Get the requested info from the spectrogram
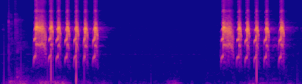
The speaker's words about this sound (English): But just for from a more scientific point of view, here are a couple calls that are familiar from the Western burrowing owl. This is their call.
